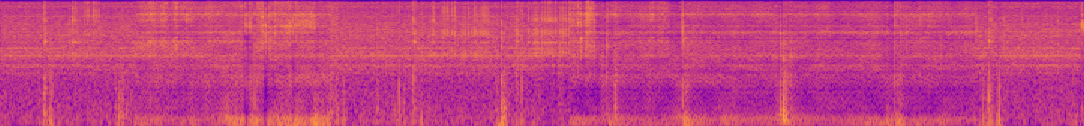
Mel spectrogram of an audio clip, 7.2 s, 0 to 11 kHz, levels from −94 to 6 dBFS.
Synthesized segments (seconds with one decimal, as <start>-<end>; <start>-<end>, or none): 0.9-2.2; 3.8-6.5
